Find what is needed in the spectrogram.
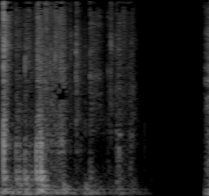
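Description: Faint crinkling and light clicks of plastic-packaged sticker and embellishment packs being handled on a desk, dying away after about a second, then dead silence.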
